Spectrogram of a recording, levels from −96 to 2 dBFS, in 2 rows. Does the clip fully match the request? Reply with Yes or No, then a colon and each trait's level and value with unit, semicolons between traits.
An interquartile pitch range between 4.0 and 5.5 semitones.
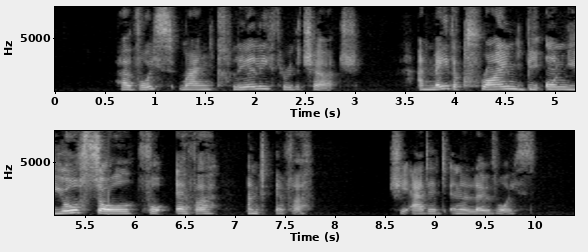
No: narrow, 2.5 semitones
